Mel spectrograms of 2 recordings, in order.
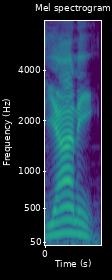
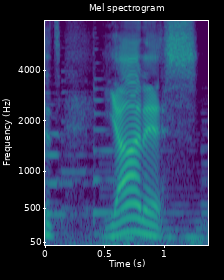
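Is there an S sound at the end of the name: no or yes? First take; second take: no; yes. First: The name ends without any S sound. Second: The name ends with an audible S sound. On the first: The speaker calls it right. "Don't pronounce the S" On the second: The speaker calls it wrong. "as soon as they see the S, it's Giannis"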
